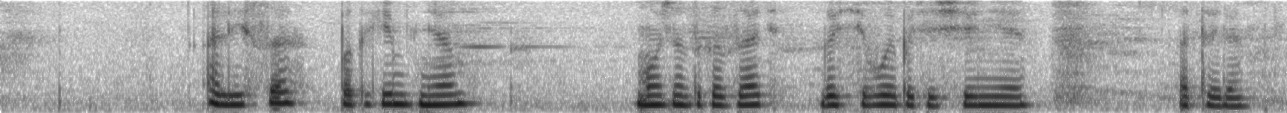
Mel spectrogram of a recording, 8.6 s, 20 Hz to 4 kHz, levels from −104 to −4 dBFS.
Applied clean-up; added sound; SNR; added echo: none; none; none; none.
